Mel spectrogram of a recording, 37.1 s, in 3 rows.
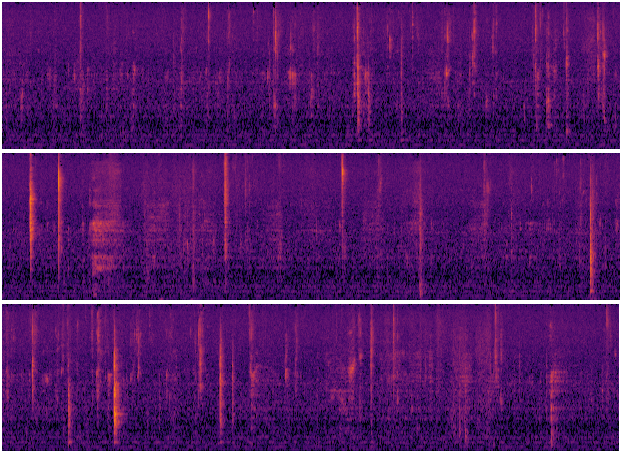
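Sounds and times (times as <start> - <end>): person chewing: 0.2 - 20.5, 21.8 - 28.9, 29.6 - 36.0
wet mouth smacks and clicks: 12.9 - 13.6.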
